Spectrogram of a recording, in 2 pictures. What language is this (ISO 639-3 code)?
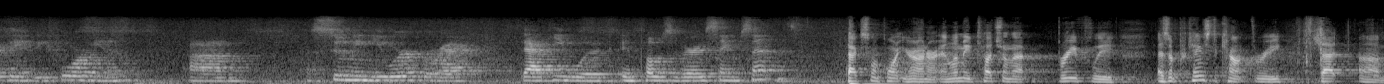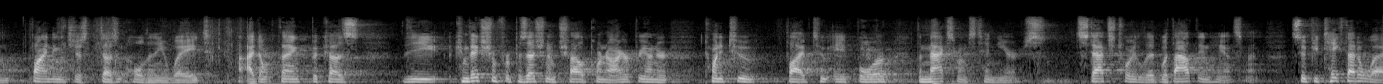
eng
